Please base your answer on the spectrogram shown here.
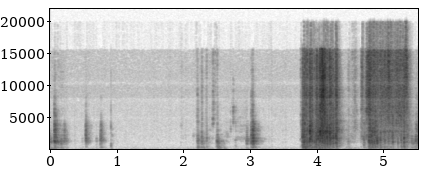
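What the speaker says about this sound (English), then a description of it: "Let me just shuffle the cards 3 times." Tarot cards being shuffled in a few quick riffling bursts, short flutters early on, then two longer, louder riffles close by; no talking.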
